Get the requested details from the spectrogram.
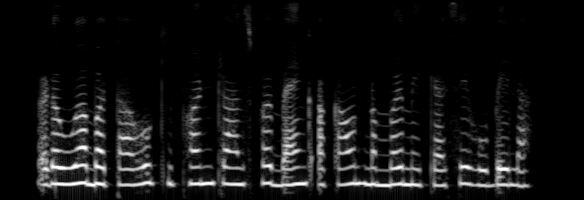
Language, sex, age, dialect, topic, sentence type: Magahi, female, 51-55, Southern, banking, question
